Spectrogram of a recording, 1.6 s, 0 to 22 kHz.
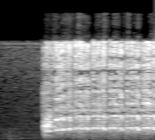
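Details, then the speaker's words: Hero Splendor Plus i3S self-start problem, after joining yellow-red and white-red wires, bike in neutral: sudden steady high whine with fast spinning rush; starter motor now turns. "अब जो है button दबाते ही motor घूमने लगा है, self का motor देख रहे हैं।"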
